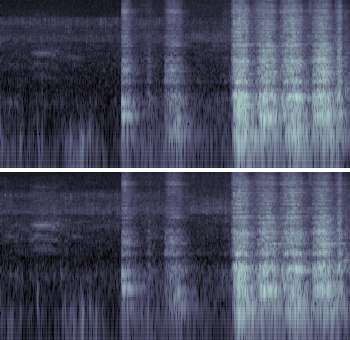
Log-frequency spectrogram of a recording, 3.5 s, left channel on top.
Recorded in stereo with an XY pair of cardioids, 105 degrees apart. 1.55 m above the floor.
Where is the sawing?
35° left, 1.3 m.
